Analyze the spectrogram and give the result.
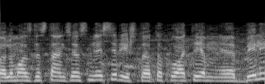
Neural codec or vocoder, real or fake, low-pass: codec, 16 kHz, 8 kbps, FreqCodec, smaller model; fake; 7.2 kHz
